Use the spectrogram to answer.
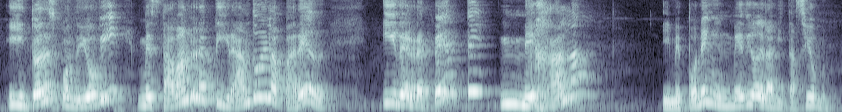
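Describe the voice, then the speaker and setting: A woman's voice: a little high, wildly swooping pitch, moderate pace, a little mellow, echoey room, slight background noise. A woman guest on a podcast recounting a personal experience in vivid, dramatic storytelling.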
